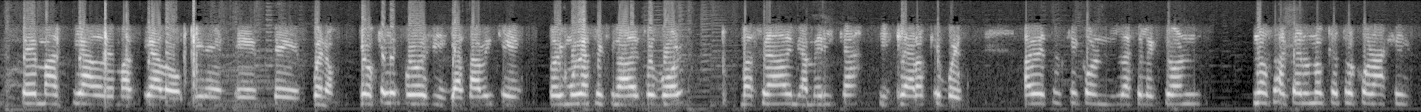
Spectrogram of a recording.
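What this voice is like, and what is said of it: Hoarse, strained voice. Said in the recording (Spanish): “Andas afónica de tanto gritar ... Estoy afónica”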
